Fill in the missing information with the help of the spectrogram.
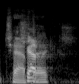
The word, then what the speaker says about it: Chapek: Chapek.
